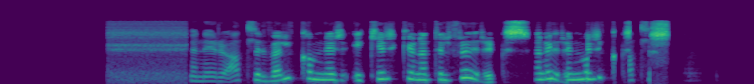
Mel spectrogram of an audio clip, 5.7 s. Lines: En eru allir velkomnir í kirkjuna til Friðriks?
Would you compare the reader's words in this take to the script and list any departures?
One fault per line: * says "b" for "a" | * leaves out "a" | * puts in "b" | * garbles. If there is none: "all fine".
* garbles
